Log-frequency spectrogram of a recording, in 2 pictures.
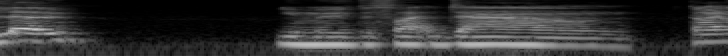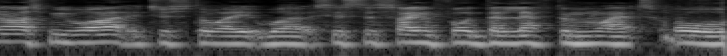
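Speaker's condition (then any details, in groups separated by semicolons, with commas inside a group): No condition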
